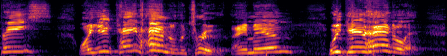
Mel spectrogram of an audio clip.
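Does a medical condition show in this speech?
No.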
